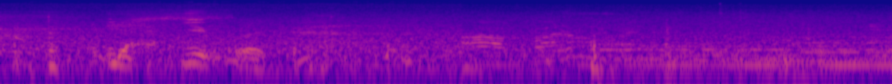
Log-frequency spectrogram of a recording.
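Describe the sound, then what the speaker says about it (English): A waterfall in the temperate rainforest at Capilano, Vancouver, gives a steady broadband rush beneath nearby voices talking throughout. "Waterfall."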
